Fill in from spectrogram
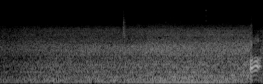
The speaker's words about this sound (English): It's a little loud. I got an engine, a plane engine behind me.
